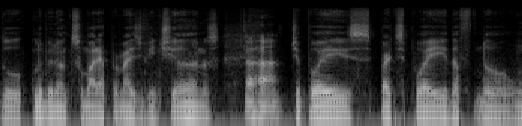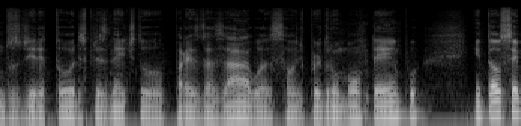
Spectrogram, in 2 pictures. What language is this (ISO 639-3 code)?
por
